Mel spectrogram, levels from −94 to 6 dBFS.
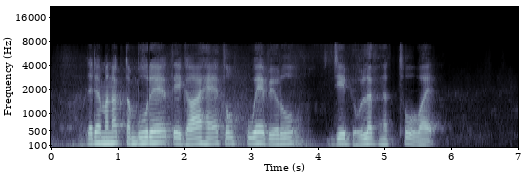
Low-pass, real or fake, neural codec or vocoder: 7.2 kHz; fake; codec, 16 kHz, 1 kbps, X-Codec, HuBERT features, trained on LibriSpeech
